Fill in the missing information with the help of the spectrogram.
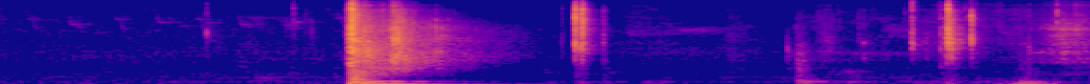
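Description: A muzzle-loading black-powder rifle fires a single shot about two and a half seconds in, the report ringing on for over a second in the enclosed range. A few sharp knocks and a dull thump follow as the rifle is handled.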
